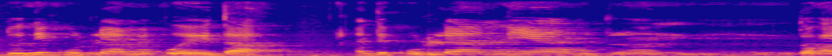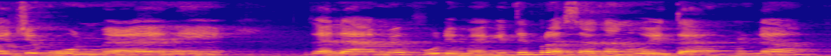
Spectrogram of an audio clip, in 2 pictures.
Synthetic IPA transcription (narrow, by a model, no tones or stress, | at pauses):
d̪oniːkuɽleamipəjt̪aanit̪̬ekuɽljanːi | d̪ɔŋat͡ɕebʱonmeɭajani | d͡zaljaːmifuɽemaɡiːt̪epɾəsad̪ʱanʋəjt̪am̤əɳla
